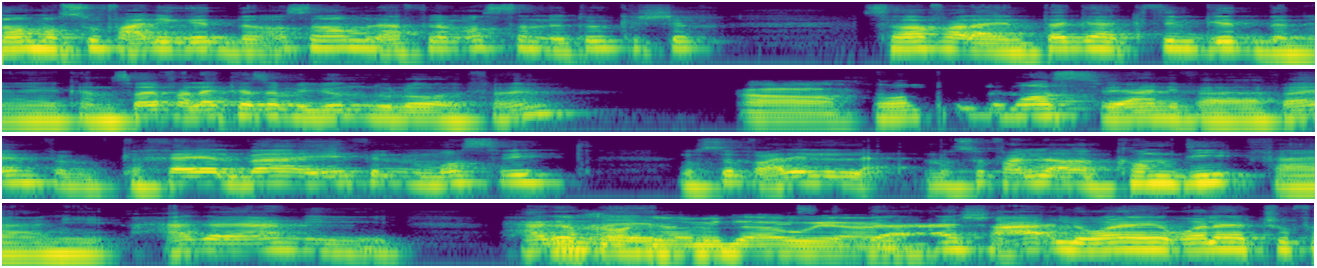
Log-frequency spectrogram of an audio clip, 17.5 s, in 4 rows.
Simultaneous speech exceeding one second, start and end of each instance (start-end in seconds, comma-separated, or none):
14.9-16.3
